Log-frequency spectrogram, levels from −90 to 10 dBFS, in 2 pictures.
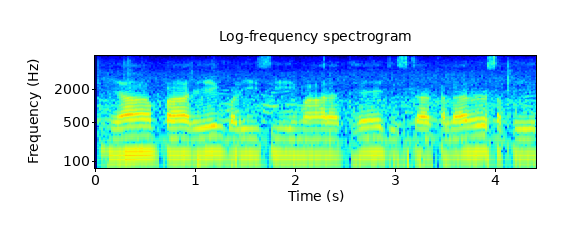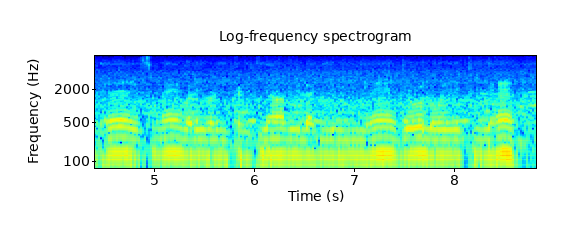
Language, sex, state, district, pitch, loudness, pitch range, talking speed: Hindi, male, Uttarakhand, Tehri Garhwal, 130 Hz, -29 LUFS, 125-135 Hz, 150 wpm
